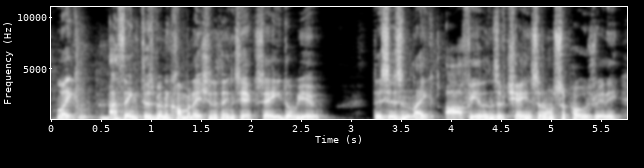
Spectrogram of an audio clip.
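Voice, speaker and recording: A man's voice: mid-range voice, fast. A man co-hosting a wrestling podcast, talking casually and rambling with plenty of fillers, originally from the UK. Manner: chatty, rambling, lots of fillers. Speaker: podcast co-host. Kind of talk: casual chat.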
